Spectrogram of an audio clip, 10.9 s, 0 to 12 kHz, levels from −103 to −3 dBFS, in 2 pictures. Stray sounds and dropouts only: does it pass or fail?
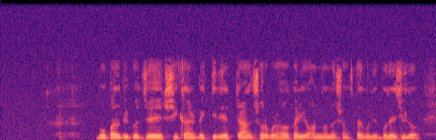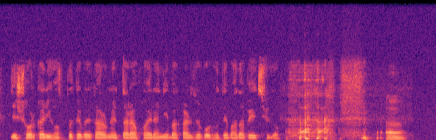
fail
